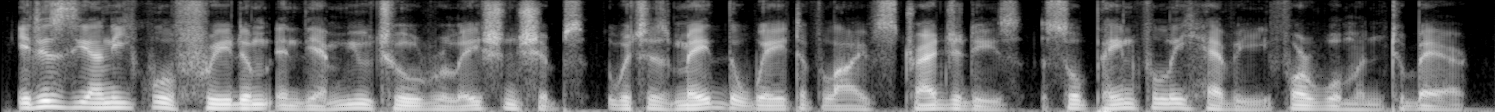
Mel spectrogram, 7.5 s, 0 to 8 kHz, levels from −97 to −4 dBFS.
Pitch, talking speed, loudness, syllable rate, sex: 95 Hz, 195 wpm, -19 LUFS, 5.4 syllables/s, male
